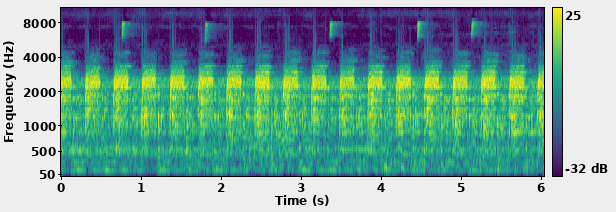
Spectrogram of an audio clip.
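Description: Live electronic music played on synthesizers: a repeating pulsed pattern of about three notes a second over a steady low drone, with a high tick on every other pulse.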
